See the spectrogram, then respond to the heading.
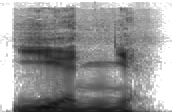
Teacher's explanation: This makes it kind of palatalized, so it goes yeah at the end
